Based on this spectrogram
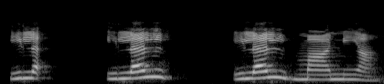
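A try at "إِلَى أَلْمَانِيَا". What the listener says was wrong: क्यों मिला रही है? लाम है कोई मिलाने के लिए यहाँ पे? इला, इला मानिया। या से पहले जबर हो तो खड़ी जबर पढ़ते हैं, इला।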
